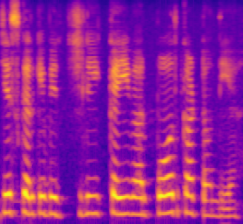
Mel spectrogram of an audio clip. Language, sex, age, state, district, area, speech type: Punjabi, female, 18-30, Punjab, Tarn Taran, rural, spontaneous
